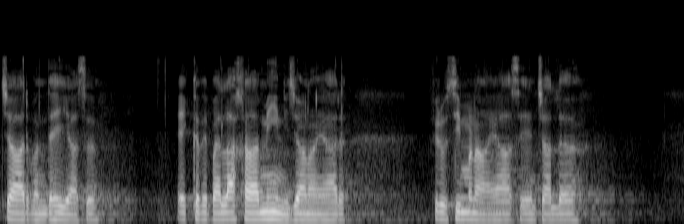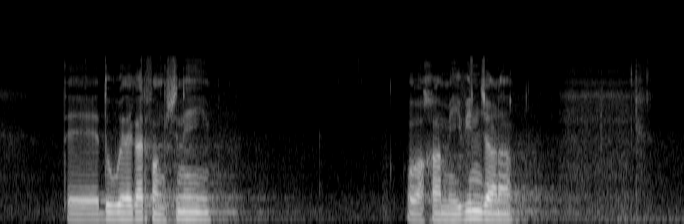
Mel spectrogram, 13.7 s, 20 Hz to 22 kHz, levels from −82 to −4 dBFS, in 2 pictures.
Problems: constant background noise, echo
